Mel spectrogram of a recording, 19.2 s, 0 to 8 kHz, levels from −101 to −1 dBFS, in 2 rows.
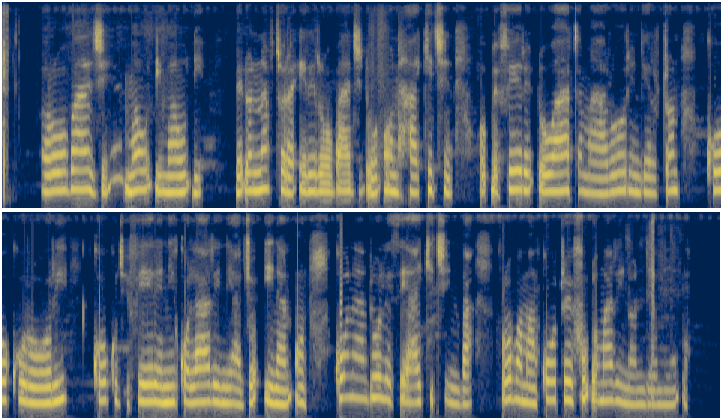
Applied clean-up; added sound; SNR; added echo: none; none; none; none.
